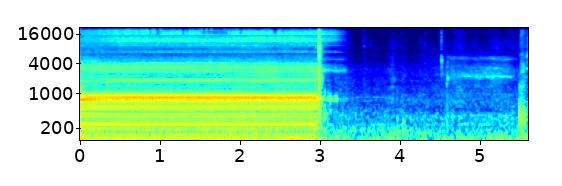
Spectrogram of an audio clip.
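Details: Loud steady mechanical hum and buzz of a running nebulizer air compressor, played for a noise comparison between two machines, stopping abruptly after three seconds, leaving quiet room noise.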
